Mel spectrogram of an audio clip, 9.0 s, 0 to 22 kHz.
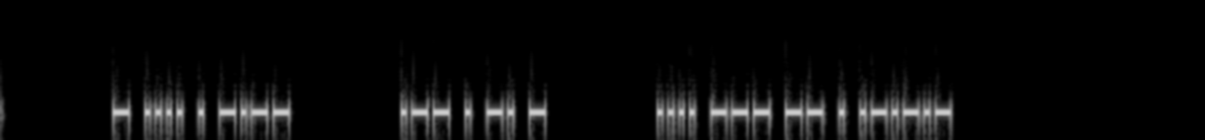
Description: Morse code, heard as a keyed tone, about 30 wpm, 700 Hz. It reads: THEY WENT HOME.
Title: 3x Word-Spacing - Sentences from Top 200 Words - 30wpm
